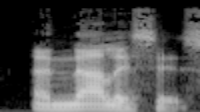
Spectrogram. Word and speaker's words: analysis: analysis. So analysis. No. Repeat after me, Honza. The stress is on the second syllable. Analysis.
